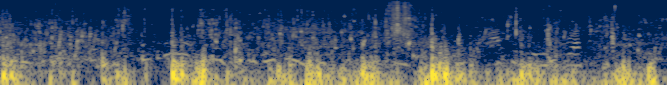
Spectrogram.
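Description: Water sloshing and lapping against the hull of a paddled canoe, with wind buffeting the microphone in uneven gusts.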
